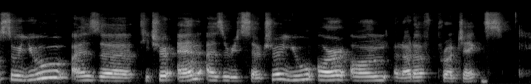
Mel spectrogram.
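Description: A woman's dark, mellow tone with very wide pitch swings, a moderate pace and a quiet background. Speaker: interviewer. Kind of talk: interview. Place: home room. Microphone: earbuds.

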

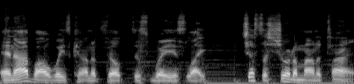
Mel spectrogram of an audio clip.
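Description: Over faint background music, a man talks at a fairly quick pace in a dry recording with no echo. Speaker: interviewer or guest. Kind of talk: interviewer, casual talk. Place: waterside. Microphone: handheld.

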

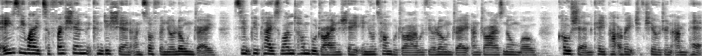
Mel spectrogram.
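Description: With an Essex accent, a woman speaks at a moderate pace in a very deep, low pitch, her intonation lively. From Essex, England. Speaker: vlogger. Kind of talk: casual talk to camera. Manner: chatty, upbeat. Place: home room. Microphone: phone near.

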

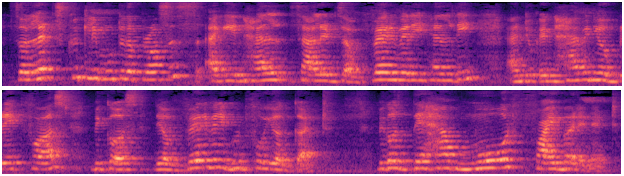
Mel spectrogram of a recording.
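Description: Over noticeable background noise, a woman with an Indian accent speaks at a moderate pace in a high pitch with ordinary pitch variation. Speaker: cooking video creator. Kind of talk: cooking tutorial. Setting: home kitchen.

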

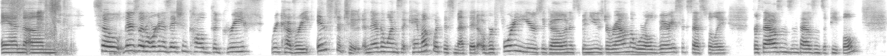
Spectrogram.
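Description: Fairly quick speech from a woman, somewhat breathy in tone. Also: ordinary pitch variation. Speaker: grief coach. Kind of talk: live online panel discussion. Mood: warm, engaged. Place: home room. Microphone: webcam.

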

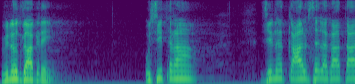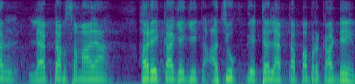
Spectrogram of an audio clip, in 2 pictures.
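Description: Against a quiet background, a man with a high pitch talks at a very slow pace, with fairly even intonation and long, frequent pauses. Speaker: stage announcer at felicitation ceremony. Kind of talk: ceremony announcements. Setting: stage with PA system. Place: stage. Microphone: handheld.

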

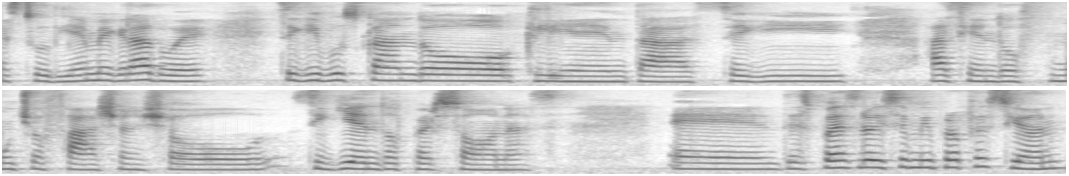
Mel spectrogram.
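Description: This woman's voice sits at a medium pitch with fairly even intonation. She speaks at a very slow pace. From Dominican Republic, Santo Domingo; Dominican Republic. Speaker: makeup artist and cosmetics entrepreneur. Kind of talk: personal introduction to camera. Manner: halting, with frequent fillers. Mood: warm, proud. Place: studio.

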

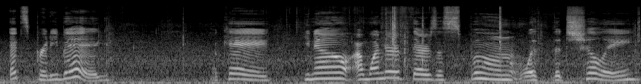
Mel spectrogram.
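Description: Noticeable background noise runs behind a woman speaking with ordinary pitch variation. The sound is dry, with no echo. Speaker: vlogger. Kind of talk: casual vlog chat. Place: car. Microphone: phone near.

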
